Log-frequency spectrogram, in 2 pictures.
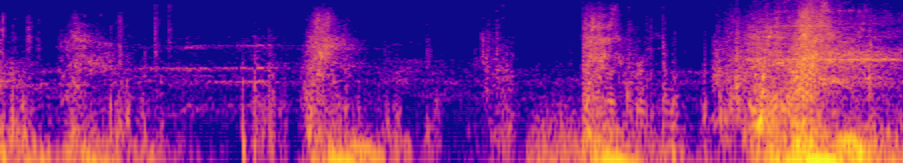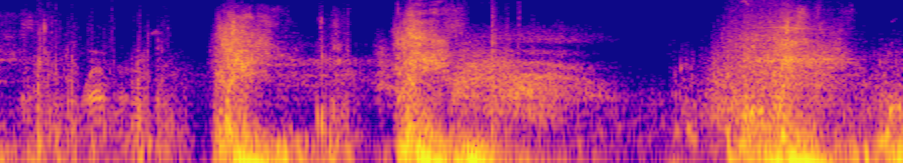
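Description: Quick footsteps patter on the ground as a game character runs.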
